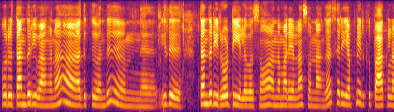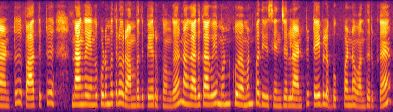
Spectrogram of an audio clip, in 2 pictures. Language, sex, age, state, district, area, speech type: Tamil, female, 45-60, Tamil Nadu, Krishnagiri, rural, spontaneous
